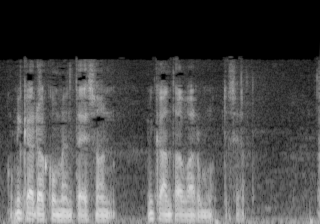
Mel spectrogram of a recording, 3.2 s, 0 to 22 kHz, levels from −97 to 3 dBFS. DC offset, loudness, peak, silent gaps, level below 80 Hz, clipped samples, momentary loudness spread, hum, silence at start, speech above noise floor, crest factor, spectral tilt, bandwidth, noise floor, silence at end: under 0.1%; -17 LUFS; -2 dBFS; none; -32 dBFS; under 0.1%; 16 LU; none; 0.1 s; 22 dB; 16 dB; -7 dB/octave; 7.6 kHz; -38 dBFS; 0 s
